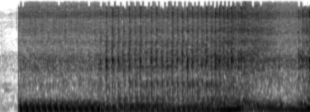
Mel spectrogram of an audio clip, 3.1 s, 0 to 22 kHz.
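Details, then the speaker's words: 1984 Honda CB700SC Nighthawk, running rough on choke after another shop's top-end and carb rebuild: uneven lumpy beat stumbling as revs rise and fall; number four cylinder barely has compression and its carb overflows badly. "I did a compression test on it uh number four cylinder barely had any compression uh number four carb was overflowing like crazy"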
